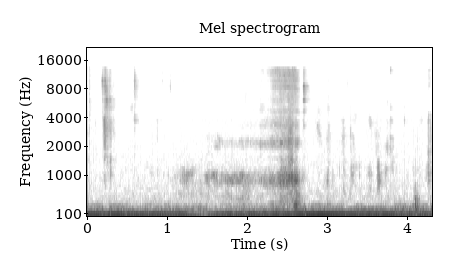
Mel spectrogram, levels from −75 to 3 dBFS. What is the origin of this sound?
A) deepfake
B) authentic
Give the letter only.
A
